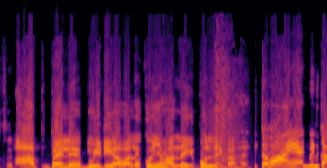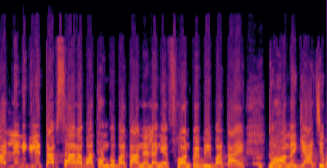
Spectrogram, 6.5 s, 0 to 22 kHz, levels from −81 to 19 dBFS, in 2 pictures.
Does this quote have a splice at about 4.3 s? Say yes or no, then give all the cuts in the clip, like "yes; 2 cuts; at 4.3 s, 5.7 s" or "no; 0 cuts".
no; 1 cut; at 2.5 s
